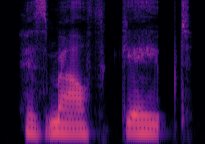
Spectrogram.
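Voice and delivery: ordinary delivery, nothing marked

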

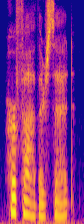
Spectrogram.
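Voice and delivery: usual speaking voice

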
